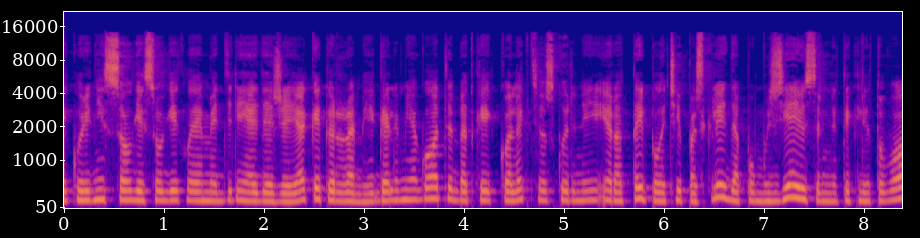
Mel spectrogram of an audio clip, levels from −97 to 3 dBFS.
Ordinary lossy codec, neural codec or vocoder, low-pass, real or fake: MP3, 64 kbps; codec, 44.1 kHz, 7.8 kbps, Pupu-Codec; 14.4 kHz; fake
